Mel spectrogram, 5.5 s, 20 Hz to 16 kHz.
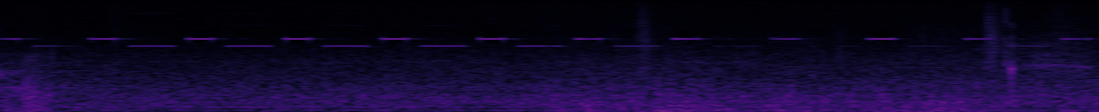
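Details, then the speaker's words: Scale hospital bed weight alarm, set to a 19–21 kg range, triggered when weight is added to the bed: repeating two-tone electronic beep, about two a second. "and now everything is everything change from the weight of the patient is alarm for example if the patient put some weight on the bed alarm"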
